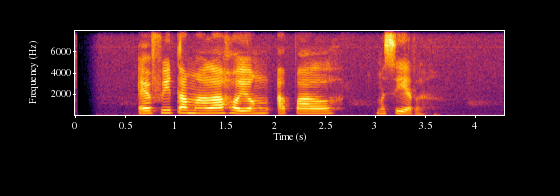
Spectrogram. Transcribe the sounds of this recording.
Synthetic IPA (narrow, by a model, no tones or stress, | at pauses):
ʔɛfit̪amalaɦɔjɔŋapal | məsɪr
